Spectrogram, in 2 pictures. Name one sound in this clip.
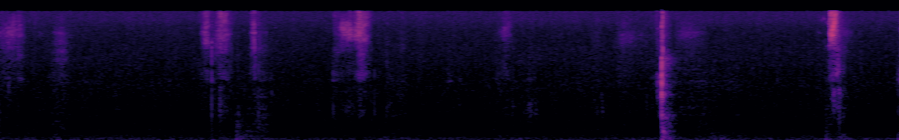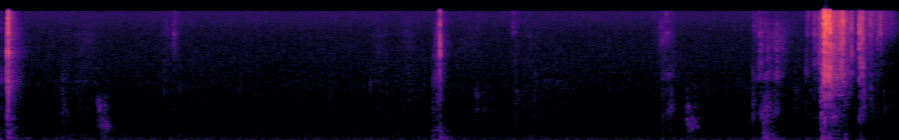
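Trading cards softly slide and tap against each other.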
